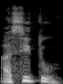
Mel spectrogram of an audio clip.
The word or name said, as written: asitu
